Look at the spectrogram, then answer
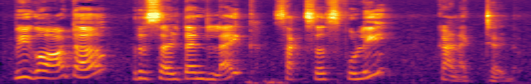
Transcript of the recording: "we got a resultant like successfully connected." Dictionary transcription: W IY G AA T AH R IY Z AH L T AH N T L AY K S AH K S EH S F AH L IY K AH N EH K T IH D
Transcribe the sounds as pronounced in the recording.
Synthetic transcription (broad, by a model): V IY G AA T AH R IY S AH L T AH N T L AY K S AH K S EH S F AH L IY K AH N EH K T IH D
